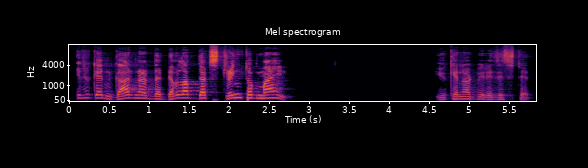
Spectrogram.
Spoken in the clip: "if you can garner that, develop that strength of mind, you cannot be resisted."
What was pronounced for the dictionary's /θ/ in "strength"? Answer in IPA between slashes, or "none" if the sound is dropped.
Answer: /t/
